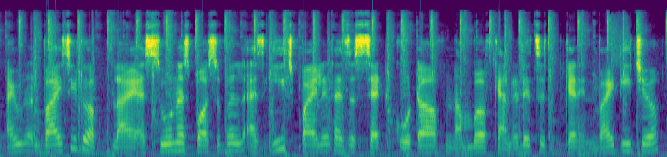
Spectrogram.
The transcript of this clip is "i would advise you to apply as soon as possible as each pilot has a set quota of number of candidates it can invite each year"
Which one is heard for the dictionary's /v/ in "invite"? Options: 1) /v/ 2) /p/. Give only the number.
1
